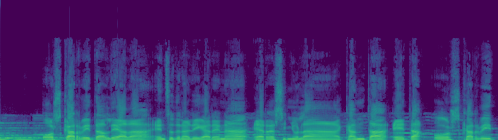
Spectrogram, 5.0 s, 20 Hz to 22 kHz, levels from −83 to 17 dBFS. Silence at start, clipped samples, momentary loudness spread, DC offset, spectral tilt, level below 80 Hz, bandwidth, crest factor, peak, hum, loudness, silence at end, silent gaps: 0 s; under 0.1%; 4 LU; under 0.1%; -6 dB/octave; -56 dBFS; 15 kHz; 14 dB; 0 dBFS; none; -15 LUFS; 0 s; none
